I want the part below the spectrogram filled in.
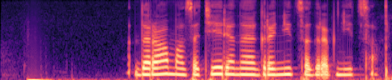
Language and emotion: Russian, neutral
